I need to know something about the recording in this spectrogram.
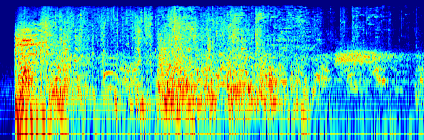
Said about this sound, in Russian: чуть сместила угол посадки и всей массой грохнулась вниз.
